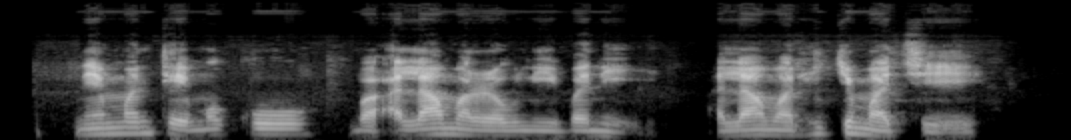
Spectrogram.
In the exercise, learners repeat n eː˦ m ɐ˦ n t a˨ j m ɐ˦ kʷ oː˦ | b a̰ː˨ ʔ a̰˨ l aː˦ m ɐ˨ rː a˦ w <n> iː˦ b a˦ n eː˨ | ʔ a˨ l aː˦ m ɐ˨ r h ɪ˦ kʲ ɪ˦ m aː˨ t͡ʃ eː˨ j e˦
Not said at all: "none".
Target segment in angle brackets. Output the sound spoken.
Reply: n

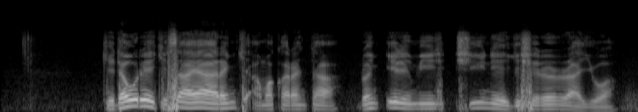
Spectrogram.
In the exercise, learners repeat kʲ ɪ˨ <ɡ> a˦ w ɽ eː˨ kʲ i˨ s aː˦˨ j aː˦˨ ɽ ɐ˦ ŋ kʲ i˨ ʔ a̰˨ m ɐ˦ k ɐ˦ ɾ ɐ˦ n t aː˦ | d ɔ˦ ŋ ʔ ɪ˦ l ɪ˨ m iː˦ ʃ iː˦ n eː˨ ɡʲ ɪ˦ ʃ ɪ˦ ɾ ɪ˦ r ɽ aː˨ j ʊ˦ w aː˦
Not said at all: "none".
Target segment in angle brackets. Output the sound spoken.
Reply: d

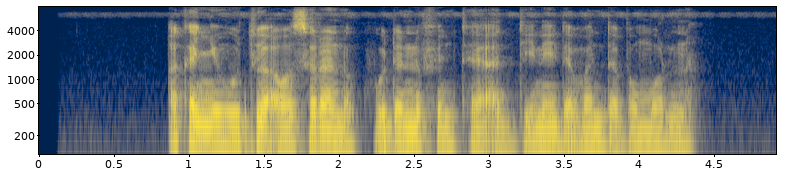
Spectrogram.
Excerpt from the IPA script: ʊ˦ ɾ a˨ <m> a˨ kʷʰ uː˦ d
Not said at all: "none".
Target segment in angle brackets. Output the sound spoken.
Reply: n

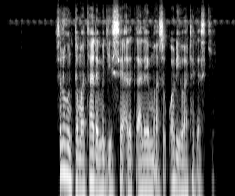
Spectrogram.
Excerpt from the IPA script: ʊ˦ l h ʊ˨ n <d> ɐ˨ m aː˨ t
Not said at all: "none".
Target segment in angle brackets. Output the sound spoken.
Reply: t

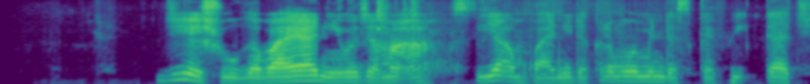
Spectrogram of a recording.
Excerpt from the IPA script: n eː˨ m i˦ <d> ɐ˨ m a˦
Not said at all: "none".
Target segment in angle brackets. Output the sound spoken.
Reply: d͡ʒ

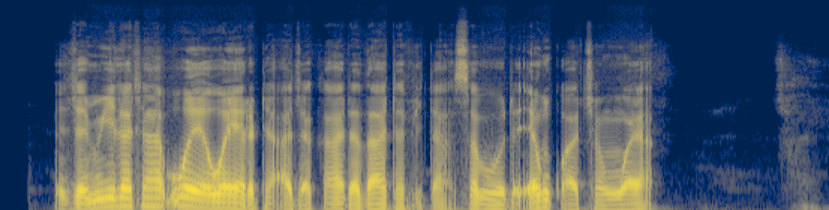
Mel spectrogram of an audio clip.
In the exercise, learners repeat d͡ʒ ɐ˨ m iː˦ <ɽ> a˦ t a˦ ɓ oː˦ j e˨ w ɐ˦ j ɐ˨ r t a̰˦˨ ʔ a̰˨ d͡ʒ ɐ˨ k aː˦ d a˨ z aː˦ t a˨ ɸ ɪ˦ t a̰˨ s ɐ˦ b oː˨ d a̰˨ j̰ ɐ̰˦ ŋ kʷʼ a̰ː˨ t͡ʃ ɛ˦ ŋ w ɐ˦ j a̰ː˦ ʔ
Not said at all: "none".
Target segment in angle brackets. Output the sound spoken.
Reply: l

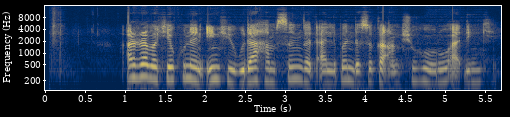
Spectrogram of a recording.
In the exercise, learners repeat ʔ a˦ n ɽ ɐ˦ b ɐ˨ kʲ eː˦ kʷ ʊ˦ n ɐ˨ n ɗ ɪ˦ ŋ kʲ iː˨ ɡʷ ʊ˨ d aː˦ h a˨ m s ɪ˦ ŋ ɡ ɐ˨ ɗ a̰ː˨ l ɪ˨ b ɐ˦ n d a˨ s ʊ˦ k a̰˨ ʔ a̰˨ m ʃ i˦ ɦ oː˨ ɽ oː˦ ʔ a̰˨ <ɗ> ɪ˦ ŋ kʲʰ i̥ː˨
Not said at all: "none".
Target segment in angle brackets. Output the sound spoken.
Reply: ɗ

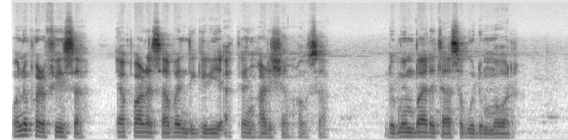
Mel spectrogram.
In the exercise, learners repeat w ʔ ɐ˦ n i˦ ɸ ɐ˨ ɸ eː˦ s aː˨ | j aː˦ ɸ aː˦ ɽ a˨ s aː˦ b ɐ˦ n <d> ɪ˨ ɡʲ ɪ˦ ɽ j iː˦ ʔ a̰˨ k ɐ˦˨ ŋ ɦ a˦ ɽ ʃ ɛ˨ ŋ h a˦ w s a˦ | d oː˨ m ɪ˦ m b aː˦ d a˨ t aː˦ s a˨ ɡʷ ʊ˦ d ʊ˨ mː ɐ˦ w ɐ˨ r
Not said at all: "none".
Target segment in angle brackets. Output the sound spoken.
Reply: d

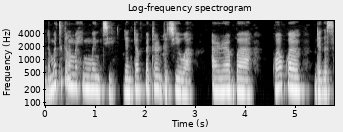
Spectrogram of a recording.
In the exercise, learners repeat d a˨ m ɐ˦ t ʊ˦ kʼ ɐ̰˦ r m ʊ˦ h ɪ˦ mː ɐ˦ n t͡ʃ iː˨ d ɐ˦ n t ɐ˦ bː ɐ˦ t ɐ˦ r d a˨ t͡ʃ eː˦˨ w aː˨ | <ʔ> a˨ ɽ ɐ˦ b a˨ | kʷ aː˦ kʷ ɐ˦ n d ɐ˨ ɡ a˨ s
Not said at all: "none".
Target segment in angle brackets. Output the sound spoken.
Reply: ʔ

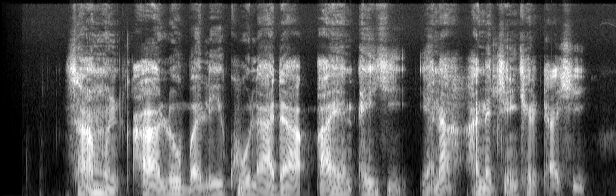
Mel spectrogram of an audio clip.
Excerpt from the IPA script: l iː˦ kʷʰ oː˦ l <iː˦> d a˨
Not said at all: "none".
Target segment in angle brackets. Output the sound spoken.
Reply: aː˦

